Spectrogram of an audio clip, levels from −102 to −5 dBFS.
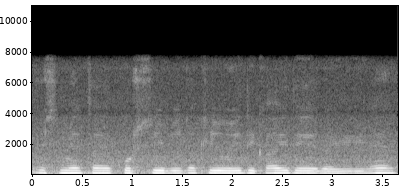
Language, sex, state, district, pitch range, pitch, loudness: Hindi, male, Haryana, Rohtak, 145-155 Hz, 150 Hz, -13 LUFS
